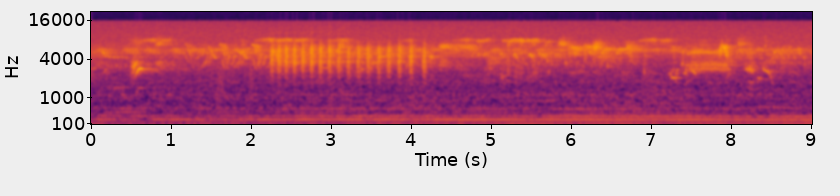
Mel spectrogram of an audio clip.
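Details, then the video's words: Yellow-breasted chat at Goose Lake Prairie near Morris, Illinois, on 7-9-17, giving a fast, even series of high clicking notes lasting about two seconds, with scattered chirps around it, over a steady low mechanical hum. "Yellow-breasted chat"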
